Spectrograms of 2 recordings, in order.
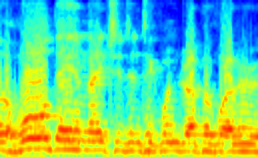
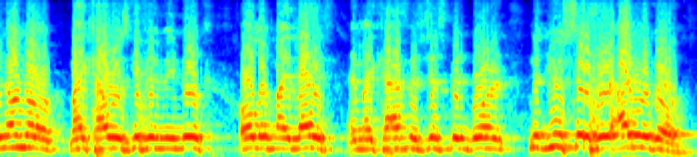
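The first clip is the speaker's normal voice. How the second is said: put-on higher, earnest boy's plea; pleading cowherd boy; 7 semitones higher than usual. Cowherd boy begging the lion to take him, higher and earnest. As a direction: insist as a young cowherd offering himself. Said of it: "he said".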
